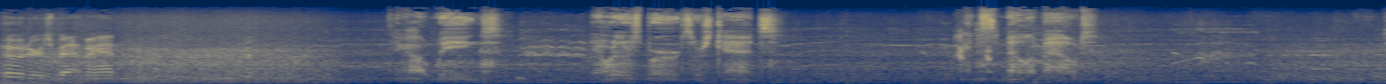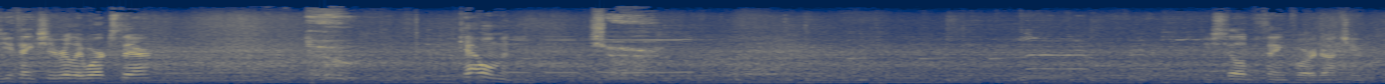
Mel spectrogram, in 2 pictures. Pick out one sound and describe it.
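A car's tyres hum steadily on the road from inside the car.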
